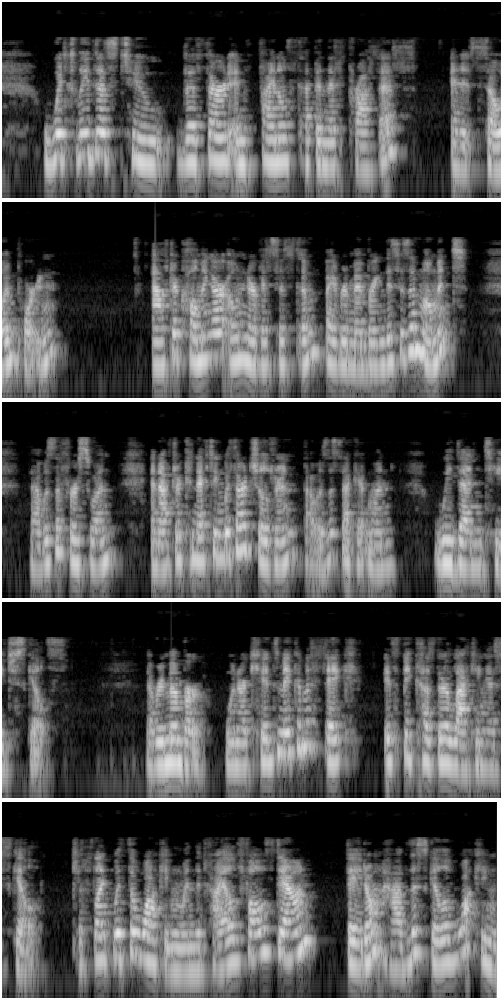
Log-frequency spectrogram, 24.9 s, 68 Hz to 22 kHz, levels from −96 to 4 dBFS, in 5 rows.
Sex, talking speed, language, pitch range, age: female, 190 wpm, English, 170-210 Hz, 30-49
